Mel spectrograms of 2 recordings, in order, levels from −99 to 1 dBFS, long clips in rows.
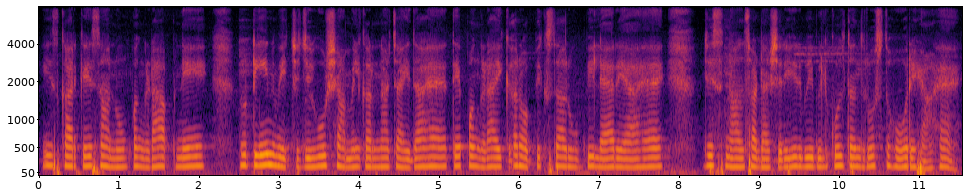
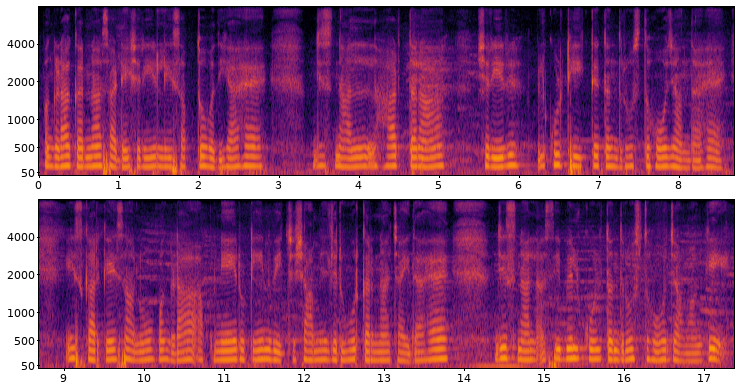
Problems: constant background noise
